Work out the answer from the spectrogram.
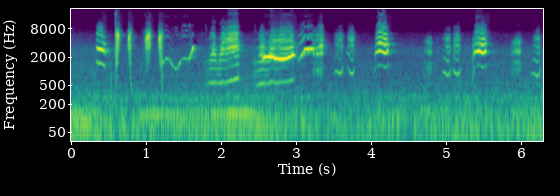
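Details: Pet Indian ringneck parakeet mixing talk with whistles. Rapid sharp chirps and swooping whistles surround a few harsh, speech-like syllables. A steady low hum runs early on.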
